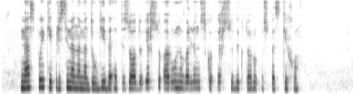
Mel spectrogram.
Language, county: Lithuanian, Vilnius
